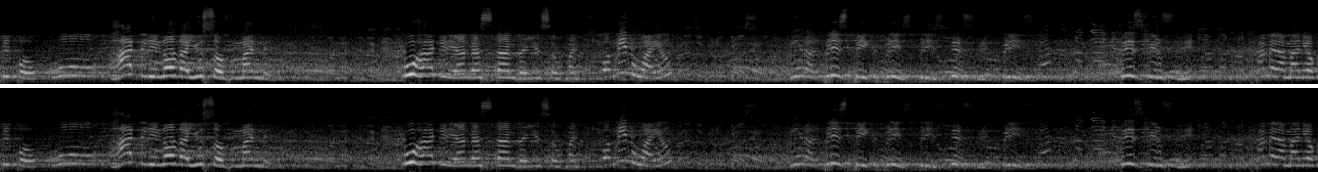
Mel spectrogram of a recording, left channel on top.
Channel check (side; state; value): right; quieter; 4.4 dB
